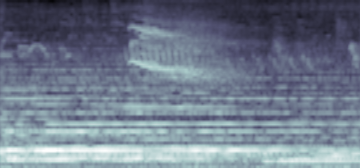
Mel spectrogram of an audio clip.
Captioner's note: eagle screeching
